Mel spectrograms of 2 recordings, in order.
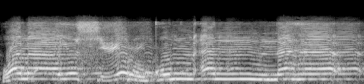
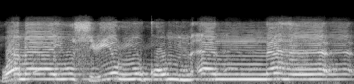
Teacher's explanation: قرأ دوري أبي عمرو أو الدوري بروايته عن أبي عمرو باختلاس ضم الراء · Shown in: first take · فيقول: وما يشعركم أنها، وقرأ الباقون بالضد وهو الإتمام الذي يفهم من منهجه: وما يشعركم أنها.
